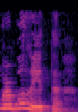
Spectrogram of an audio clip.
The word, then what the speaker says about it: borboleta: E aí, por fim, borboleta. Borboleta. É o lê, né?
